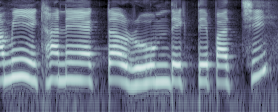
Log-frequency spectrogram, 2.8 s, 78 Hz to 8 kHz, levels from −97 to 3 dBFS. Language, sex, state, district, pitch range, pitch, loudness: Bengali, female, West Bengal, Alipurduar, 275-300 Hz, 285 Hz, -14 LUFS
